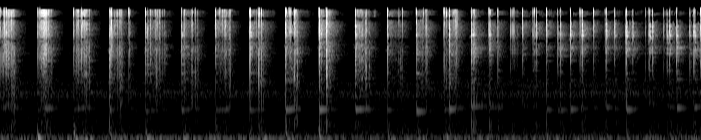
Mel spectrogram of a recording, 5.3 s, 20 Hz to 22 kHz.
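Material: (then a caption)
Glass. Long nails rapidly tap the body and ridged base of a clear, square glass water bottle that is partly filled with water. The taps come in a fast, uneven run of bright, crisp clicks, each with a faint ringing glassy tone near 1 kHz that dies away almost instantly.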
